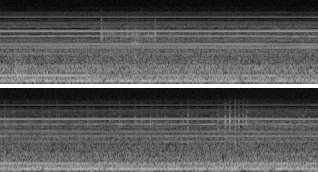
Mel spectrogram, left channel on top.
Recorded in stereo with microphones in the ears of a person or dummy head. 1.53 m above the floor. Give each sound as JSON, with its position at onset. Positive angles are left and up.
{"t": 0.0, "sound": "a machine running", "side_deg": 75, "distance_m": 5.0}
